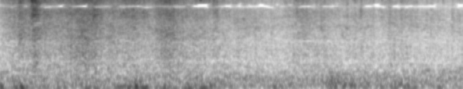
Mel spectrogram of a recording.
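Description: Wind buffeting the phone's microphone, an uneven low rumble, with brief crinkling of a plastic bag near the start as flatbread is handled on it.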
